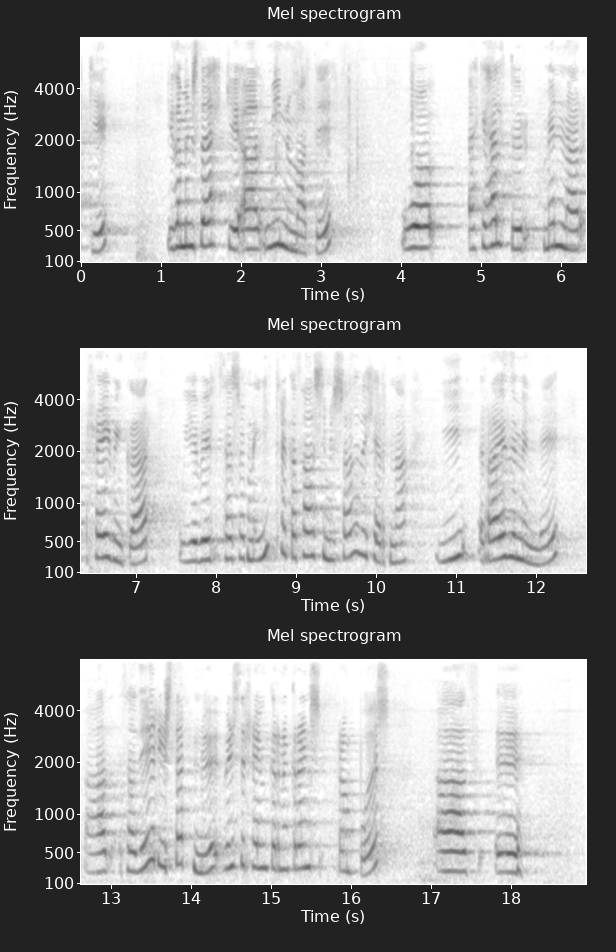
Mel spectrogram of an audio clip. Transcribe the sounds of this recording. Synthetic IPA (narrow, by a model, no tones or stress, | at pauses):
ɛhcɪ | jɛθamɪnst̪aðɛhcɪaðmiːnʏmaːt̪ɪ | ɔɣɛhcɪɦɛlt̪ʏɾmɪnːaɾr̥eːjviŋkaɾɔɣjɛvɪlθɛsːvɛknaiːt̪ʰɾɛkaθaðsɛmjɛsaɣðɪçɛɾt̪na | iraːjðʏmɪnːɪ | aðθaðɛɾist̪ɛpnʏvɪnst̪ʏr̥r̥eːjviŋkaɾɪnːakɾejnsfɾampɔðs | að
